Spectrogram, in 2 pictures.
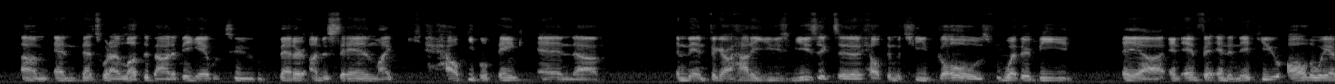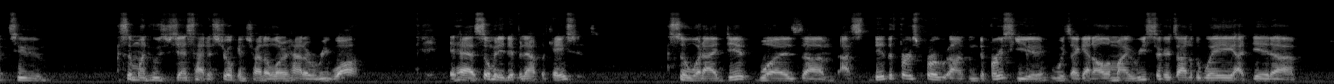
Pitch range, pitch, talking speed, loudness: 90-105 Hz, 100 Hz, 215 wpm, -29 LUFS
